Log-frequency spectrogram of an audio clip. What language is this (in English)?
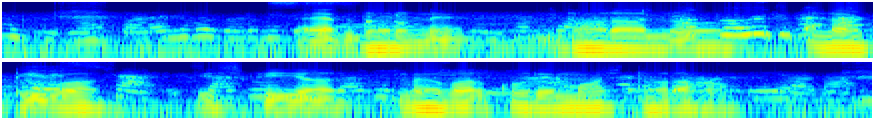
Bangla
